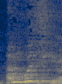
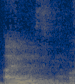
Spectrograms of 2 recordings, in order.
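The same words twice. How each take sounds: First: Higher and a bit louder, with weight on with; emphatic promise. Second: Soft and low, a quiet promise; hushed comfort. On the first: Teacher proclaiming God's promise to the class, emphatic and raised. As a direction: proclaim it as the best gospel news. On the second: Teacher softly voicing God's promise to the people, hushed and tender. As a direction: say it gently, like God reassuring a crushed people. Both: Acted.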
